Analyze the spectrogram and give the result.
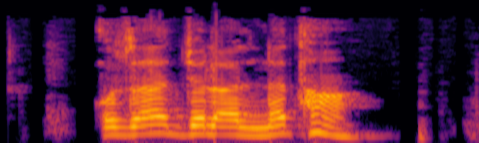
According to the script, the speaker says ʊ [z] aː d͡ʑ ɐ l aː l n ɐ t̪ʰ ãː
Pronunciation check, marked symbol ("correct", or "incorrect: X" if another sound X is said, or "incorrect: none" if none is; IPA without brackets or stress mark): correct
